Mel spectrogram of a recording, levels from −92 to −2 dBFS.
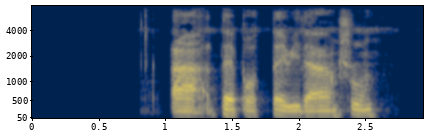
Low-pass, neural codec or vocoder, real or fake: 7.2 kHz; vocoder, 44.1 kHz, 128 mel bands every 256 samples, BigVGAN v2; fake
